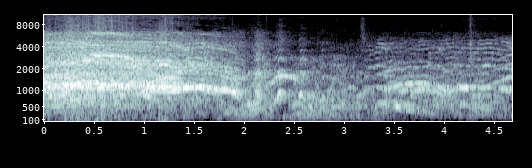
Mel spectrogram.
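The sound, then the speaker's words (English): A crowd of children in an audience shouting "yeah" together: a loud burst of high-pitched cheering at the start that fades into scattered shouts and chatter. “You guys want more danger? Say yeah!”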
